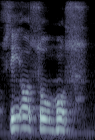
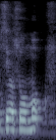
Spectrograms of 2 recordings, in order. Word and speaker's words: Xiuxumux: So, ang spelling po dito sa pagkakasulat ay Xiuxumux. So, kaya pag binasa ninyo ito, ang tamang pagbaybay at pagbigkas ng orasyon ay Seo Sumus. No, hindi po yung Seo Sumux.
